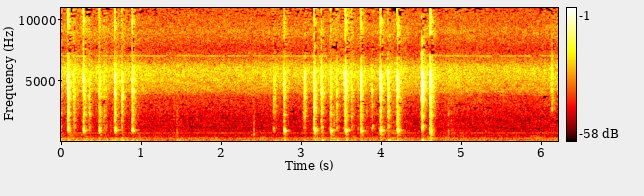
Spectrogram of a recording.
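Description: Computer keyboard keys tapped faintly to step the text cursor down through a file: a quick run of keypresses, a pause of about two seconds, then a second, longer run of presses.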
